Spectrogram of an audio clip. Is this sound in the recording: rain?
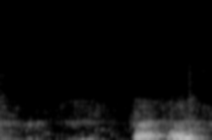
no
